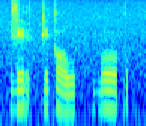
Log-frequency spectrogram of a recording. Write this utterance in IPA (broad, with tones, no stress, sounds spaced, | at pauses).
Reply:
z ɪː˨ r kː ɪː˧ k ɔ˨ w | ɓ oː˧ k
